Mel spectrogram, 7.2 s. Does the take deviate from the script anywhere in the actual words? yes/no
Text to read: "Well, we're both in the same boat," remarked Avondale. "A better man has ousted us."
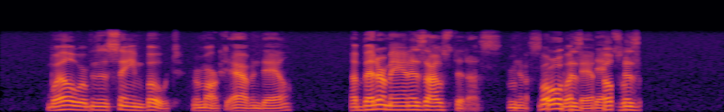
yes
